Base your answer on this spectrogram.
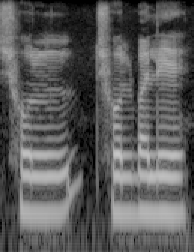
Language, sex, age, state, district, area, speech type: Bengali, male, 30-45, West Bengal, Birbhum, urban, spontaneous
